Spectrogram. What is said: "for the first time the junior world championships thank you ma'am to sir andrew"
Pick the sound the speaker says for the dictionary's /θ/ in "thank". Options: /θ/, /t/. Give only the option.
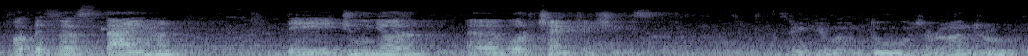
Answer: /t/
